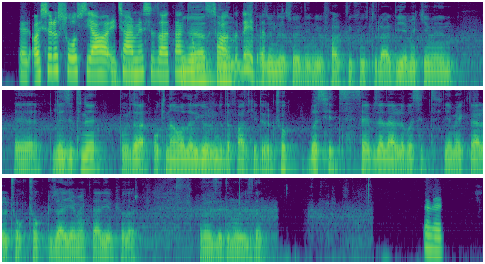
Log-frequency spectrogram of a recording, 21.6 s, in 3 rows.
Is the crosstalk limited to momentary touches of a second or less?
No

